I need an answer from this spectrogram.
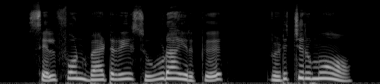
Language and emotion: Tamil, fearful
